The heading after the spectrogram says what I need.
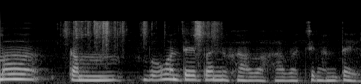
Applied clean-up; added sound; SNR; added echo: none; Cutlery, silverware; 11 dB; none.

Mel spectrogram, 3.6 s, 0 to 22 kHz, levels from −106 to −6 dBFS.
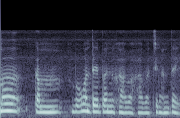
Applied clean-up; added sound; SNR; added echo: none; none; none; none.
